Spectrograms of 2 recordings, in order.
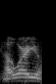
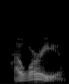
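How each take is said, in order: First: It is said loudly and briskly. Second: It is said softly and slowly.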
